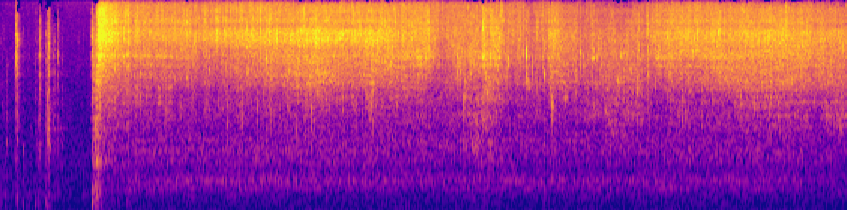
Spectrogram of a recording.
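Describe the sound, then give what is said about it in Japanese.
Hot water is run for washing at an inn: a few short clicks, then a tap comes on abruptly and flows in a steady, fairly faint rushing stream that continues to the end. “お湯洗いをしてまいりましょう。”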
